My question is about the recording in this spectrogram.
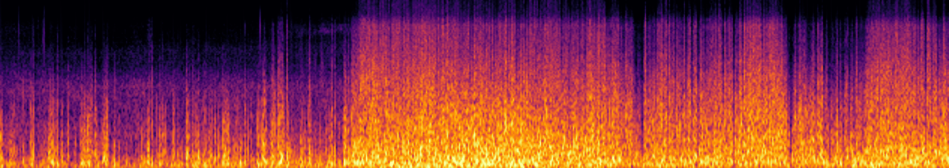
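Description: Wind buffeting a phone's microphone, a rumbling rush that turns suddenly louder and fuller about five seconds in.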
